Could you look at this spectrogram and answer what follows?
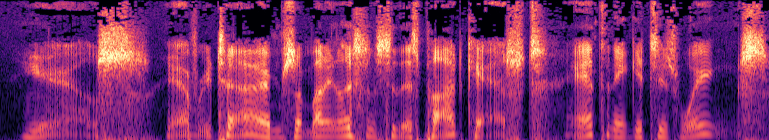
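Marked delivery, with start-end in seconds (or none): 1.3-5.8 rusty put-on voice, quieter. Opening the episode with a joke line: out-of-practice Jimmy Stewart impression. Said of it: "my Jimmy Stewart's out of practice".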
